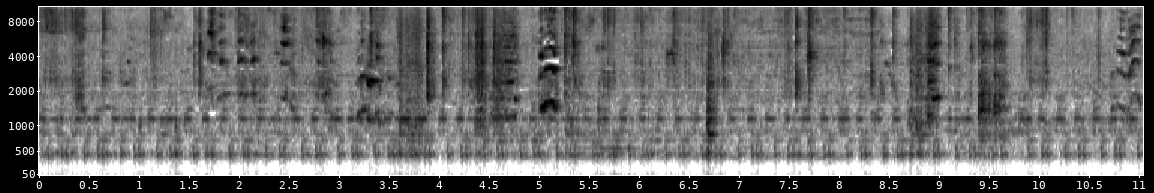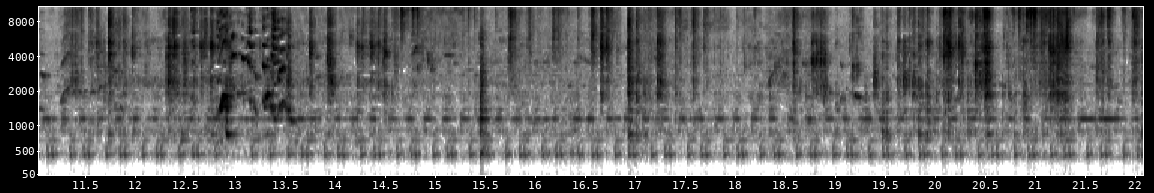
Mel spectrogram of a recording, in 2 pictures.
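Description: A toothbrush scrubbing a white plastic soap dish and sink caddy, making irregular scratchy rubbing strokes with a few light plastic knocks, over a steady hum.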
